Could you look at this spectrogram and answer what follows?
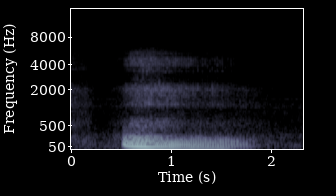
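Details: Adult male, light snoring after falling asleep mid-recording: a single low, fluttering snore lasting just over a second against a quiet background.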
